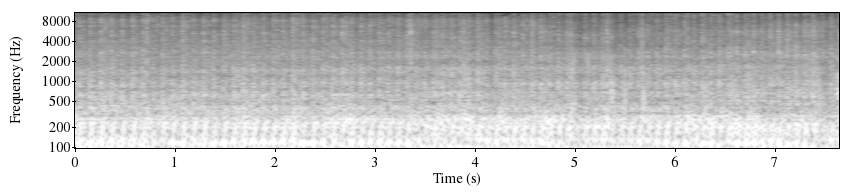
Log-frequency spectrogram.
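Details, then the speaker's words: 1983 Yamaha Virago 920 V-twin barn find, just woken after storage, new rear spark plug: lumpy uneven idle, front cylinder kicking in and out; owner unsure whether fuel or something else, rough idle with intermittent misfire. "uh she wanted to come to life there that front cylinder I don't know if it's the fuel or what but it's the front cylinder is kicking"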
